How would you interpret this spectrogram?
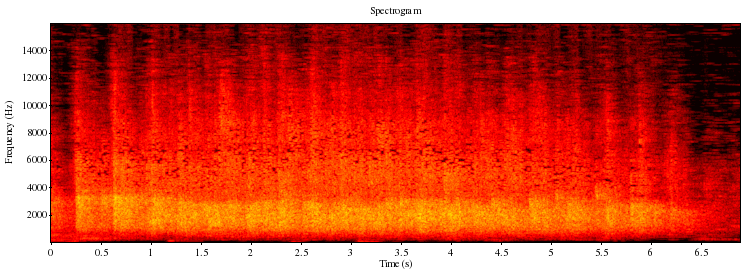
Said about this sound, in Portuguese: Você pode se assentar e então aplaudir a palavra do Senhor.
